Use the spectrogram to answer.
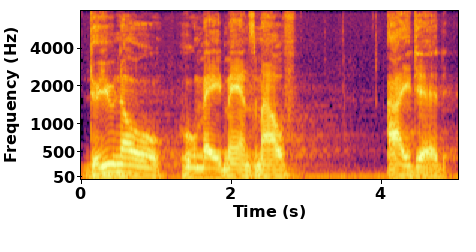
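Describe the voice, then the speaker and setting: A man voicing God speaking from a burning bush in a children's Bible story, his voice magically amplified into a loud, slow, commanding boom with long reverb. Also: soft background music. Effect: magically amplified, booming voice with long reverb.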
